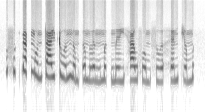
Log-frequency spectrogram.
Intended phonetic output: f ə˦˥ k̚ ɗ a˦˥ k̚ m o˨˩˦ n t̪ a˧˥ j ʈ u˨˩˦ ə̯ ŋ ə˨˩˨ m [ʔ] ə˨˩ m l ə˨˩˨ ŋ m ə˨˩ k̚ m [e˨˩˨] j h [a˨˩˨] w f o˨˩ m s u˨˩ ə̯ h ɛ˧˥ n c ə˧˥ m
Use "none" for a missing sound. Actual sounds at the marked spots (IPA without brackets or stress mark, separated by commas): ʔ, e˨˩, a˧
